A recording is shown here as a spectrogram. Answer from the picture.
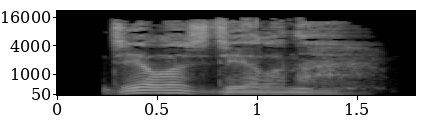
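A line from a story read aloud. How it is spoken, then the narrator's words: Breathed out. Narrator (Russian): выдохнул Фиделис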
